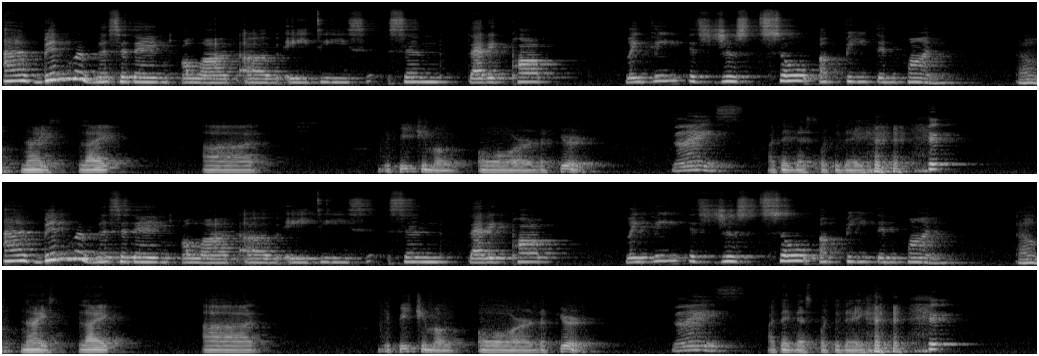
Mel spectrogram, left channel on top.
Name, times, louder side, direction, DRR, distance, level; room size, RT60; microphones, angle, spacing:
voice 1, 0.0-5.5 6.2-9.5 17.0-17.5 19.6-19.7, equal, 20° left, 3 dB, 2.7 m, -26 dB
voice 2, 10.1-10.9 11.1-11.4 12.4-12.9 14.1-16.2 18.0-19.7, right 1 dB, 40° right, 5 dB, 1.9 m, -27 dB
26.5 x 10.0 x 3.9 m, 0.67 s
head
